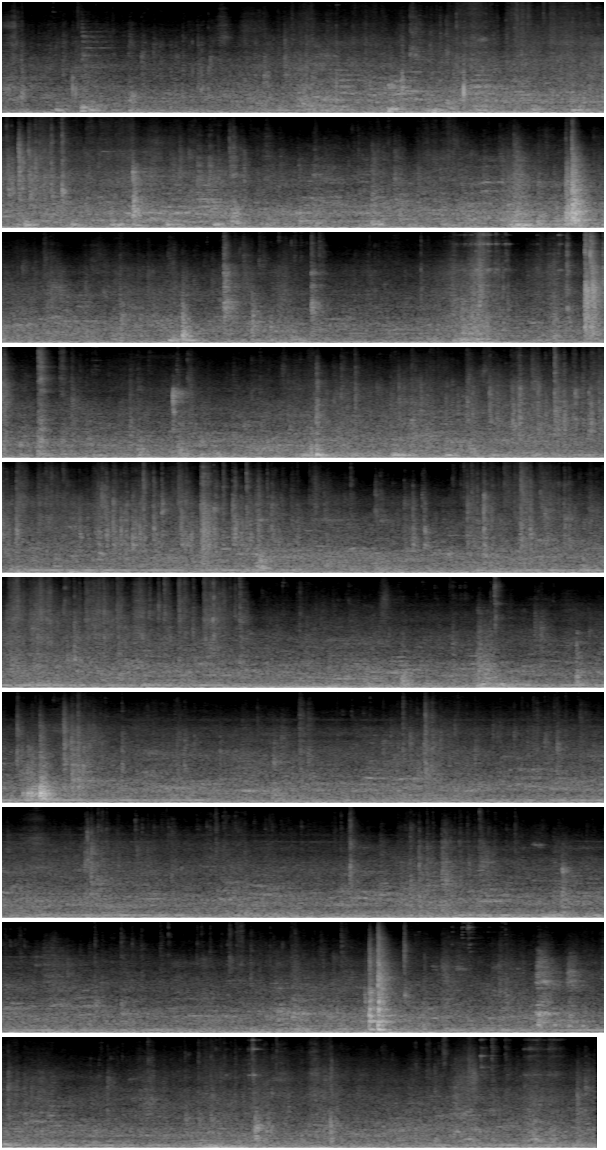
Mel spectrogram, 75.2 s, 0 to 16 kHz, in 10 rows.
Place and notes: Oxford Brookes University, Gypsy Lane, Oxford - Brookes Library Study Space
Short 10-minute meditation in the study area of Brookes library. (Spaced pair of Sennheiser 8020s with SD MixPre6)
